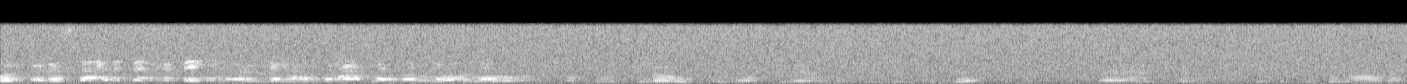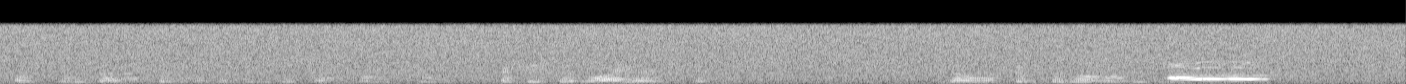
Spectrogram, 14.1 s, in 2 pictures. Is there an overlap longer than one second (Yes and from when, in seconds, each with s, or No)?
Yes, from 1.2 s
